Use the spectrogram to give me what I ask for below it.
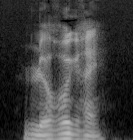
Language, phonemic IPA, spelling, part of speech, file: French, /ʁə.ɡʁɛ/, regret, noun, Fr-regret.ogg
- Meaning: 1. regret 2. nostalgia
